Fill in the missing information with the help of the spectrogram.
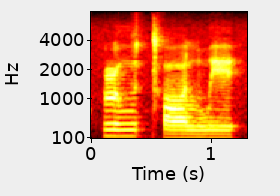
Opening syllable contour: high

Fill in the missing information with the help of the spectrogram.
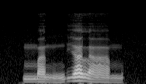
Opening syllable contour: low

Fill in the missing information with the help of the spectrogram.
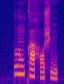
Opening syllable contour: high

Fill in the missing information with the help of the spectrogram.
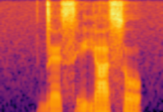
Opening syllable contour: low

